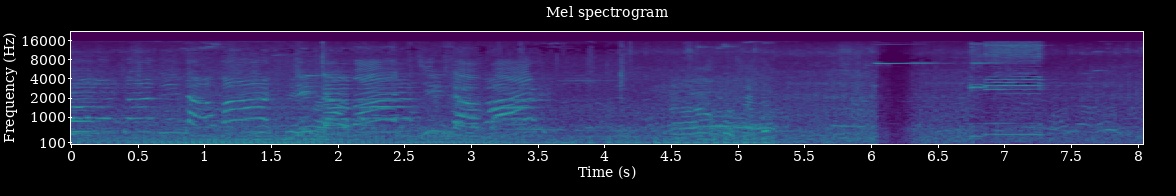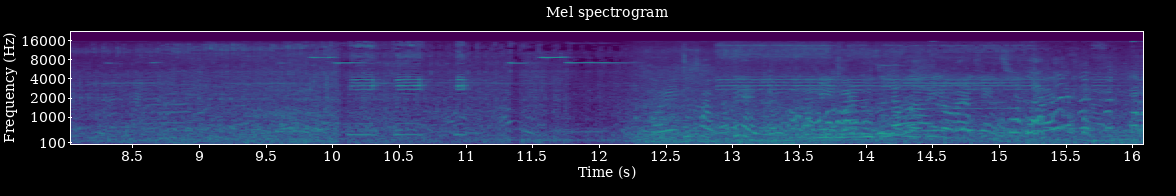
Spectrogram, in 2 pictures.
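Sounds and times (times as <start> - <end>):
street noise: 0.0 - 16.0
voices: 0.0 - 16.0.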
